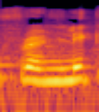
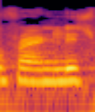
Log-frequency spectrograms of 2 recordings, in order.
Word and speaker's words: Freundlich: Study किया था वो फ्रेंडलिक ने किया था। ठीक है, कई लोग इसको फ्रेंडलिच भी बोलते हैं, आप अपनी कन्वीनियंस के अकॉर्डिंग देख लेना आप कैसा प्रोनाउंस करना चाहते हैं।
